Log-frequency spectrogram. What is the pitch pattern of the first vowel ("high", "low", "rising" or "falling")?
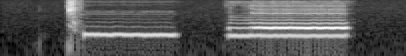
low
